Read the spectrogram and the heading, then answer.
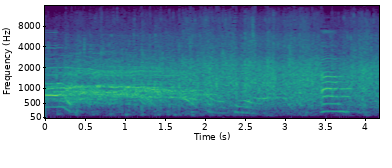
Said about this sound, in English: First, a huge round of applause for Rachael Wiseman and Kemah Bob.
